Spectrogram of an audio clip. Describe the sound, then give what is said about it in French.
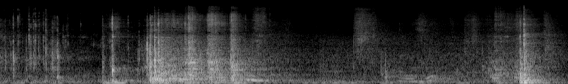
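The heavy cold-room door of a very large fridge in a basement being handled, with several solid clunks and rattling knocks, the loudest bursts near the start and end, over faint background voices. “Moi, j'ai récupéré un frigo. C'est assez immense, quand même. C'est immense. Voilà, moi, c'est ce frigo, ici. Avec la vraie porte de chambre froide, ouais.”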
